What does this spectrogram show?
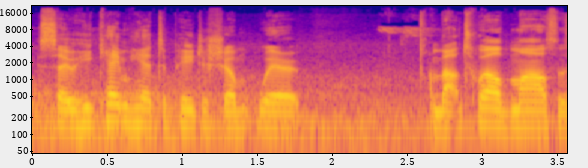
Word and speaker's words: Petersham: The other thing is, usually these HAM endings in British place names, the H is silent, as in Birmingham, Fulham, Balham, and there's so many more. But Petersham, we possibly bastardized it to Petersham rather than Petersham.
